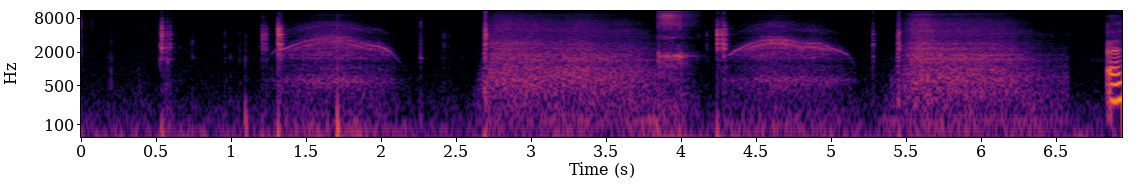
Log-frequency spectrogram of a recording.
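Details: Simulated asthma attack in a child, shown as a first-aid demonstration: slow, audible breaths through an inhaler spacer with soft clicks while someone coaches her to breathe slowly.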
